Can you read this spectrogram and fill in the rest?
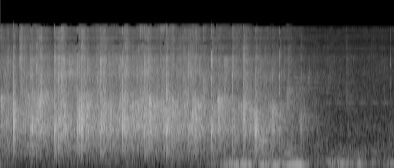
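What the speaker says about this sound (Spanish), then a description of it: "solicito un fuerte aplauso de recepción al doctor Morales Parragués" A large formal audience applauds to welcome a judge to the podium at a judicial ceremony, a dense, sustained burst of clapping that fades toward the end.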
